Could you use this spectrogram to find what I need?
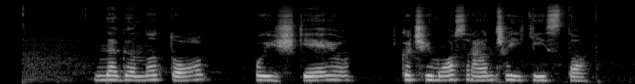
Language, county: Lithuanian, Šiauliai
